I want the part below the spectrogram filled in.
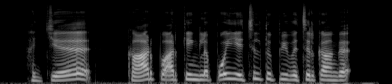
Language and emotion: Tamil, disgusted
